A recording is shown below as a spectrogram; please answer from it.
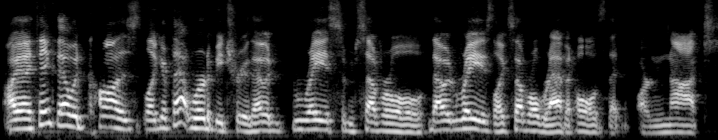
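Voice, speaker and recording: A man's voice: mid-range voice, normal speed, few pauses. A man in a casual online panel chat, speaking hesitantly with many fillers. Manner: hesitant, full of "like" and "um". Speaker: debate panelist.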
